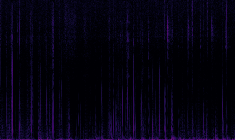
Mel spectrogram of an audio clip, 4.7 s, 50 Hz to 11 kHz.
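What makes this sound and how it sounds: Fingers with dark painted nails tap, rub and cup the small soft white silicone ear on the side of a white SR3D binaural microphone box, close up. The result is a dense run of muffled, deep thumps and soft rubbing bursts with a boomy low rumble around 74 Hz and almost nothing bright. The touches come in quick, uneven succession throughout.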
